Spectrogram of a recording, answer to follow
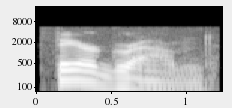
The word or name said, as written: fairground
